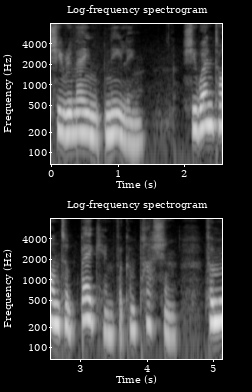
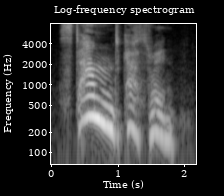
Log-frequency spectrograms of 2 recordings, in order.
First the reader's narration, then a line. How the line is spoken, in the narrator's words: whispered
